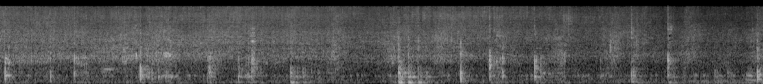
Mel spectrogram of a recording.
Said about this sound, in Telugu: చూడండి, చికెన్ బాగా కుక్ అవుతుంది కదా.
